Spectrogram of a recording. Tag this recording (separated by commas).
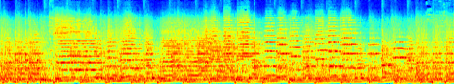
Trumpet, Music, Classical music, Brass instrument, Orchestra, Drum kit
